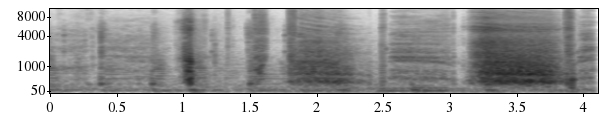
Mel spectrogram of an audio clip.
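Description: Soft clicks and handling noises, then a loud, breathy rush of air near the end: a person's sharp breath.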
